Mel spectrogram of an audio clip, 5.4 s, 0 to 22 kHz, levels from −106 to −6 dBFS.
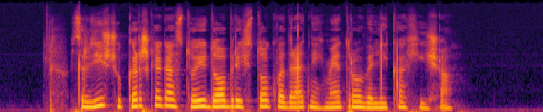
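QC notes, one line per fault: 0.80–0.87 s, 2.99–3.01 s and 3.82–4.00 s, loud pop. A double pop, a single pop just after "stoji dobrih sto", then another double, peaking about 10, 20 and 15 dB above the speech. Likely a voltage spike sitting on top of the speech, which continues underneath.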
